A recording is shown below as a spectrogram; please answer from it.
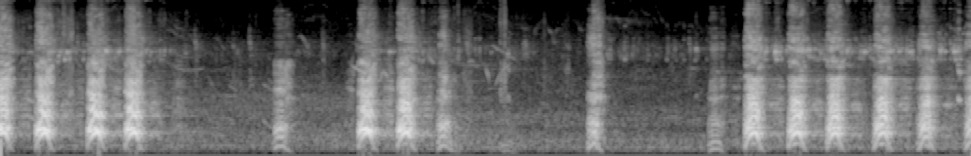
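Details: Black male Kashmiri Eksaya guardian dog of the Himalaya barks in irregular bursts: three quick barks, scattered single barks with pauses, then a fast closing run of about six loud barks.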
